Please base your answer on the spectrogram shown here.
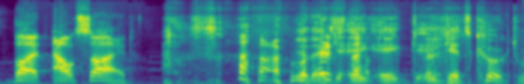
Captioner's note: laughs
